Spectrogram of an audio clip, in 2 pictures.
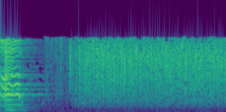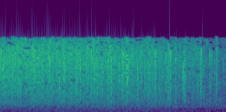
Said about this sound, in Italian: Eh sì, voi applaudite, ma la mia è una tristissima storia.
